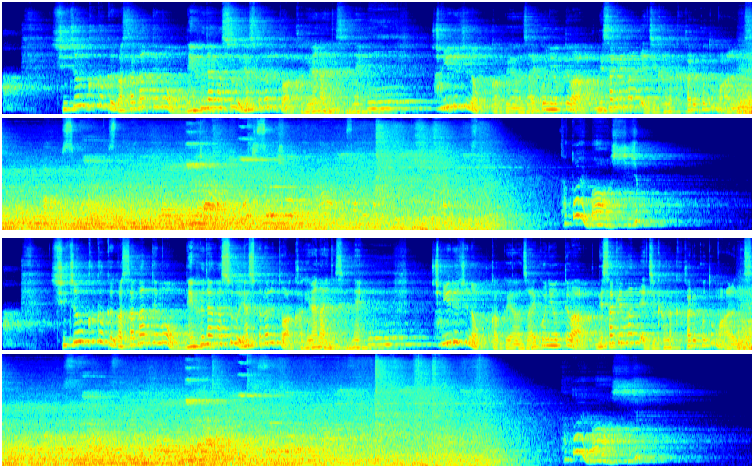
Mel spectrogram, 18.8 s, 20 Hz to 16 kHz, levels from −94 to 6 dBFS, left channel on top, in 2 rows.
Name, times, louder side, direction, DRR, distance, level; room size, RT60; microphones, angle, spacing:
voice 1, 0.3-4.5 5.4-9.6, right 3 dB, 50° right, 4 dB, 0.5 m, -26 dB
voice 2, 4.5-5.1 5.4-5.6 7.4-7.8 9.9-11.3 11.8-15.7 16.4-17.3, left 3 dB, 60° left, 3 dB, 0.6 m, -30 dB
sound 1, 9.2-15.4, equal, 75° right, 1.4 m, -21 dB
6.4 x 3.5 x 5.6 m, 2.1 s
head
